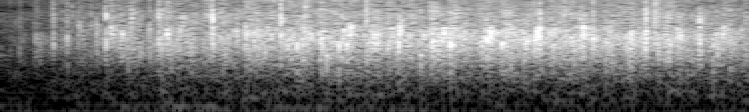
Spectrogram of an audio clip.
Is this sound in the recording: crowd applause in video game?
yes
